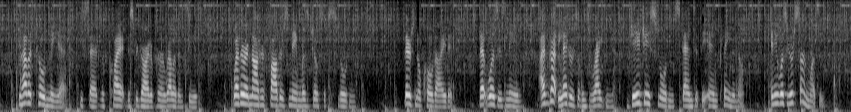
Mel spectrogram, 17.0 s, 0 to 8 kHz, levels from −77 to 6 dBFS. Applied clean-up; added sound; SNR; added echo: none; Bicycle + Computer keyboard; 12 dB; none.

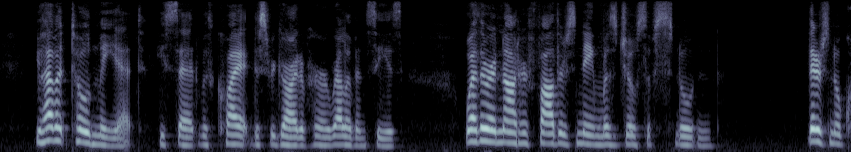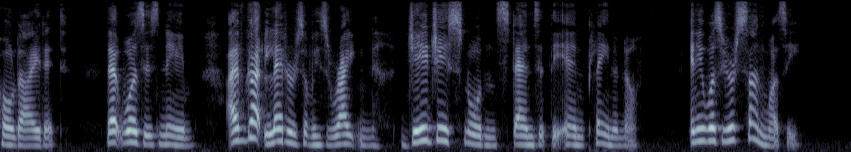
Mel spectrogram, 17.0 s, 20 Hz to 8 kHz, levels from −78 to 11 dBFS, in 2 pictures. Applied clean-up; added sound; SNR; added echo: none; none; none; none.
